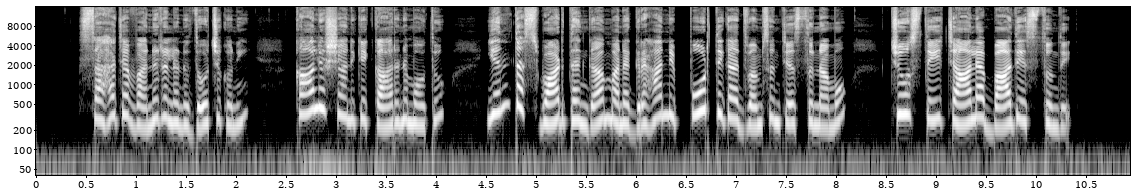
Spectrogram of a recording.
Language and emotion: Telugu, sad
